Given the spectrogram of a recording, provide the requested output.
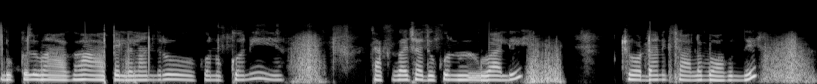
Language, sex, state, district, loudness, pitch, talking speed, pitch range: Telugu, female, Andhra Pradesh, Srikakulam, -15 LUFS, 210 Hz, 80 wpm, 205-220 Hz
